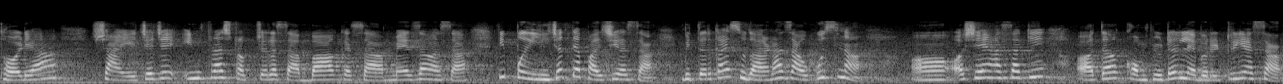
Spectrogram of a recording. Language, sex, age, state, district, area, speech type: Goan Konkani, female, 18-30, Goa, Tiswadi, rural, spontaneous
